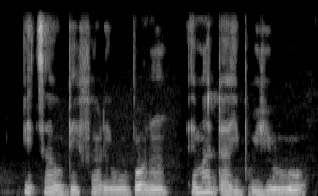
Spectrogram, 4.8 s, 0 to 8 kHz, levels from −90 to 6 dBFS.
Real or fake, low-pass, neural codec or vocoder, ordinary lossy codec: real; 7.2 kHz; none; none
